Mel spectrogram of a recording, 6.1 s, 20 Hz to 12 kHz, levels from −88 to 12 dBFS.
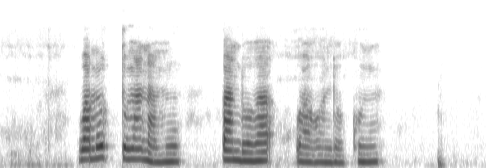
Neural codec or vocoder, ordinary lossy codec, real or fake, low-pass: codec, 16 kHz, 4 kbps, FunCodec, trained on Chinese and English, 50 frames a second; Opus, 24 kbps; fake; 7.2 kHz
